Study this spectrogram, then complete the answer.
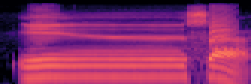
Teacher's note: Bagaimana cara membacanya kita samarkan nunnya ke huruf Sin · Kita samarkan nunnya ke huruf sin. Insa, dan itu ikhfa-nya ikhfa tipis.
